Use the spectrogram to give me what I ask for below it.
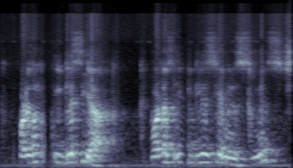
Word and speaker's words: iglesia: I is pronounced as E. E. E. For example, iglesia.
